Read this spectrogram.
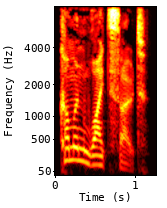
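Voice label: "common whitethroat", English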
